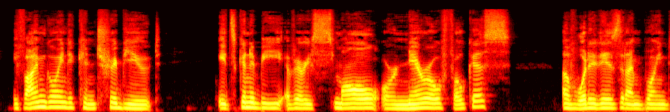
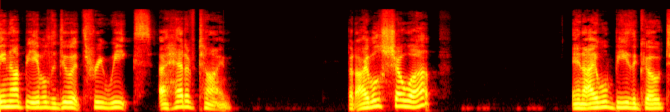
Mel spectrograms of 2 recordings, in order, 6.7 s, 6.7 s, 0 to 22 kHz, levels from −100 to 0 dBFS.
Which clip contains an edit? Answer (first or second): first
